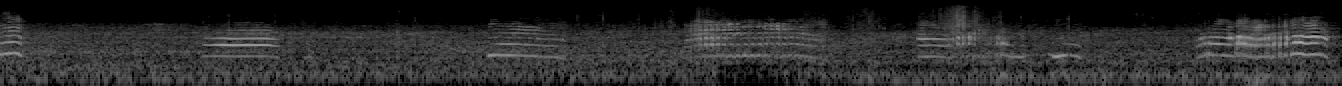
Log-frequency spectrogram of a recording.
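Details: Two male koalas fighting on the ground at a wildlife sanctuary, rolling about rough-and-tumble, give harsh, wavering, cat-like squeals and wails in five short bursts over eight seconds, against a steady faint hiss.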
